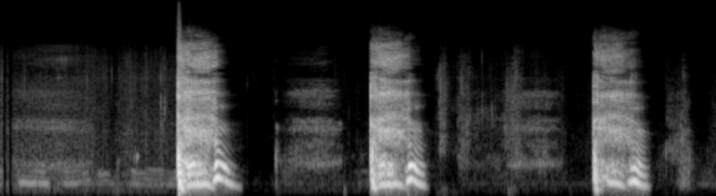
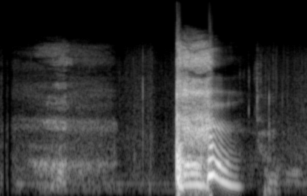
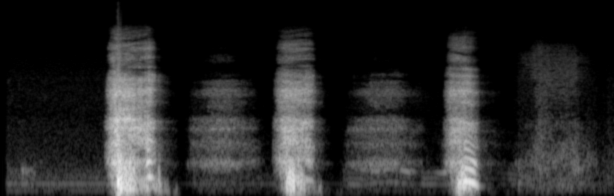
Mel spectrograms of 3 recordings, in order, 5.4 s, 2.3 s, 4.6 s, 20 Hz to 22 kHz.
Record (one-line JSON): {"three_cough_length": "5.4 s", "three_cough_amplitude": 32768, "three_cough_signal_mean_std_ratio": 0.34, "cough_length": "2.3 s", "cough_amplitude": 32768, "cough_signal_mean_std_ratio": 0.34, "exhalation_length": "4.6 s", "exhalation_amplitude": 32768, "exhalation_signal_mean_std_ratio": 0.29, "survey_phase": "beta (2021-08-13 to 2022-03-07)", "age": "18-44", "gender": "Female", "wearing_mask": "No", "symptom_none": true, "symptom_onset": "12 days", "smoker_status": "Current smoker (1 to 10 cigarettes per day)", "respiratory_condition_asthma": false, "respiratory_condition_other": false, "recruitment_source": "REACT", "submission_delay": "1 day", "covid_test_result": "Negative", "covid_test_method": "RT-qPCR", "influenza_a_test_result": "Negative", "influenza_b_test_result": "Negative"}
